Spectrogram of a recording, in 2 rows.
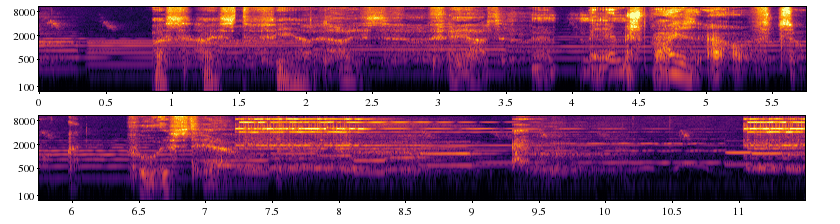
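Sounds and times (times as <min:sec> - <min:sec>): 
speech: 0:00.8 - 0:07.6
telephone ringing: 0:07.2 - 0:10.2, 0:11.0 - 0:11.4.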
